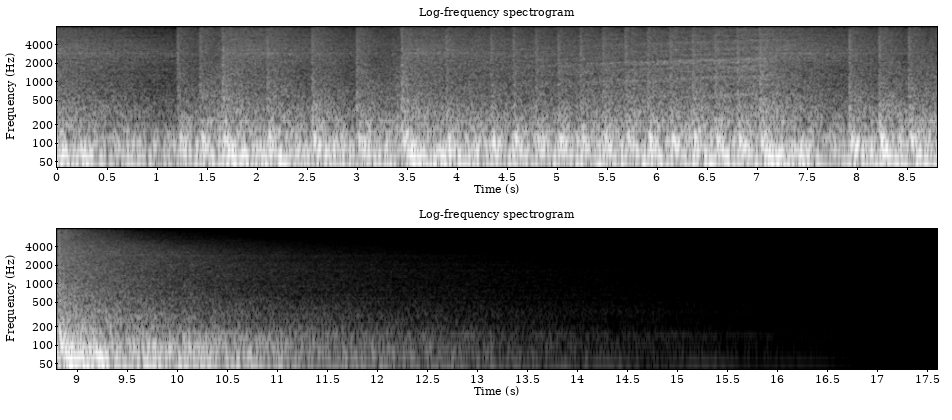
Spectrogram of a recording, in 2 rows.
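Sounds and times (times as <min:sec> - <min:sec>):
percussion and effects: 0:00.0 - 0:13.1.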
